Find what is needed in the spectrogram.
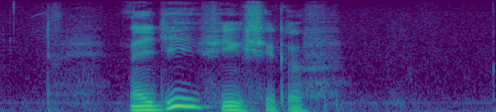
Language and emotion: Russian, sad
